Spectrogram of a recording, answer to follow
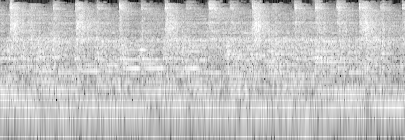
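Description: Live rock band playing an instrumental passage, guitar to the fore, over a steady beat.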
